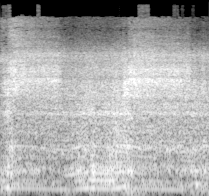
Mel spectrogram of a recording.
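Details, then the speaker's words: Chrysler PT Cruiser, warm engine revved after a turbo cartridge replacement. Sharp, airy whoosh as the blow-off vents underneath, no longer through the K&N filter, and louder than before with the new turbo. Blow-off valve working normally. "And of course, that's my blow-off plate coming off. That's what you hear. But before you used to hear it coming through the actual K&N filter. Now it just releases underneath."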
